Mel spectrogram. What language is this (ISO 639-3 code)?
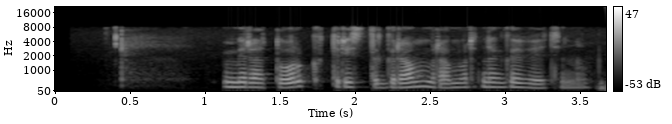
rus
